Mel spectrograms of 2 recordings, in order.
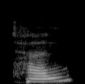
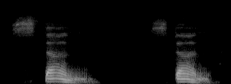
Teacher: ton puff of air stun no puff of air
